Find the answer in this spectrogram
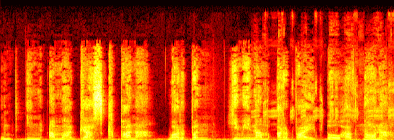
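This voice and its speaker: Clear background noise beneath a man's put-on character voice, pitched very deep and low, at a moderate pace. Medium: video game.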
